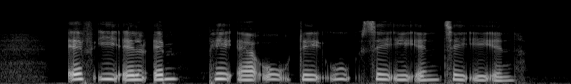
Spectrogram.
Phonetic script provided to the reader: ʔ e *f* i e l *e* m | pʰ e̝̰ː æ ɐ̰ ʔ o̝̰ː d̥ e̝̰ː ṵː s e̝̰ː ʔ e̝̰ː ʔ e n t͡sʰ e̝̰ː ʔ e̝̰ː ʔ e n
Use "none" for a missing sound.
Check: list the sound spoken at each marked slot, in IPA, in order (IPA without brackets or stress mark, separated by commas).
f, e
